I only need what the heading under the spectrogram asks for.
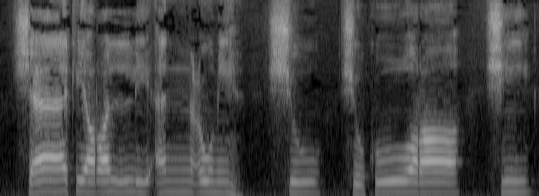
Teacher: الشين لا ينقفل المخرج عند النطق بها، بل يبقى مفتوحا يمر منه الصوت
